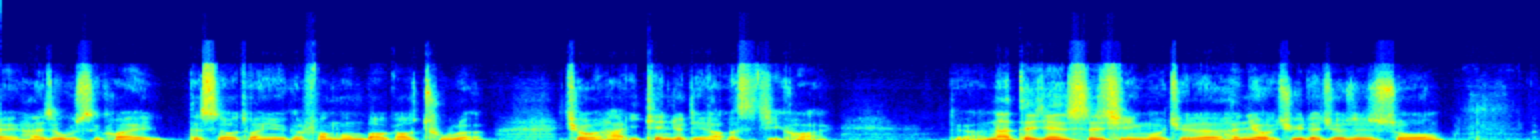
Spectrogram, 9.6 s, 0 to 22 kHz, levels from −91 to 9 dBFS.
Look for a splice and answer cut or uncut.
uncut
